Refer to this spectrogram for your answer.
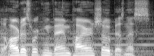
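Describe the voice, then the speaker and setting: A man's voice: medium pitch, a little fast. A man announcing a show's guest stars and host in a scripted opening style. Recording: loud guitar music over voice. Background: loud guitar music.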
